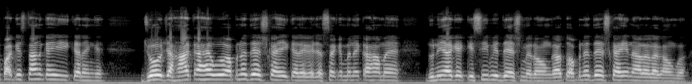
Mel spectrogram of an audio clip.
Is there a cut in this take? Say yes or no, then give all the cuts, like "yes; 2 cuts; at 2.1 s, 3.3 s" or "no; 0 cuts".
no; 0 cuts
